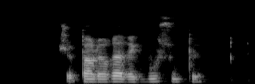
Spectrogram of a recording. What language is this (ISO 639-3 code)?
fra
